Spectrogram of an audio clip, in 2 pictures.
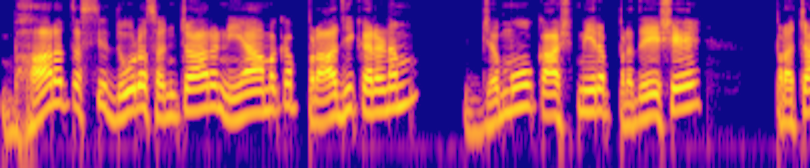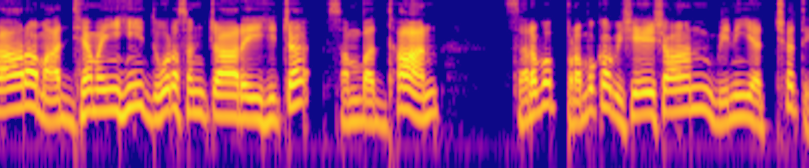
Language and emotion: Sanskrit, neutral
